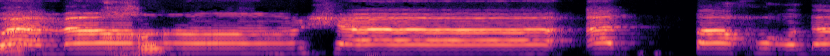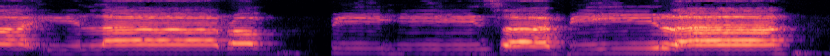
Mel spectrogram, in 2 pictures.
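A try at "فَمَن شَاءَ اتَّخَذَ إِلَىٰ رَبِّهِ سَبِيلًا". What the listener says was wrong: Zalnya juga, zalnya takhadha, za. Faman fa jangan wa.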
